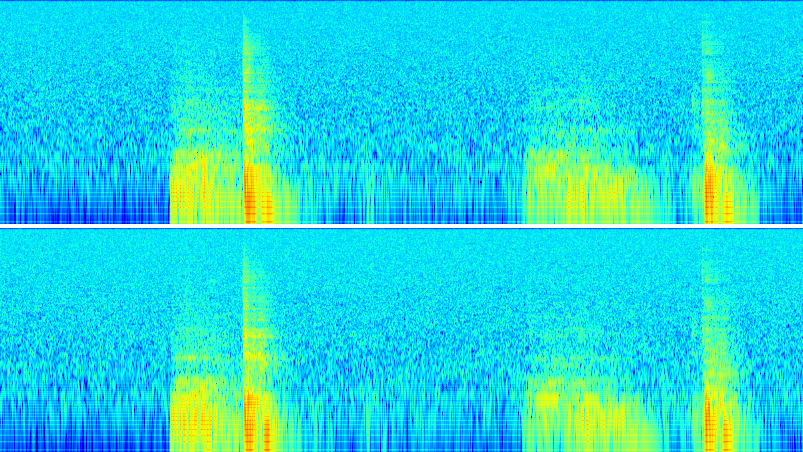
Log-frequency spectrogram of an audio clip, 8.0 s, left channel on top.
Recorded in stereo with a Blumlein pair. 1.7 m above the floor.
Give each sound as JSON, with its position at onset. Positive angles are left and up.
{"t": 1.7, "sound": "a drawer", "azimuth_deg": 5, "distance_m": 8.5}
